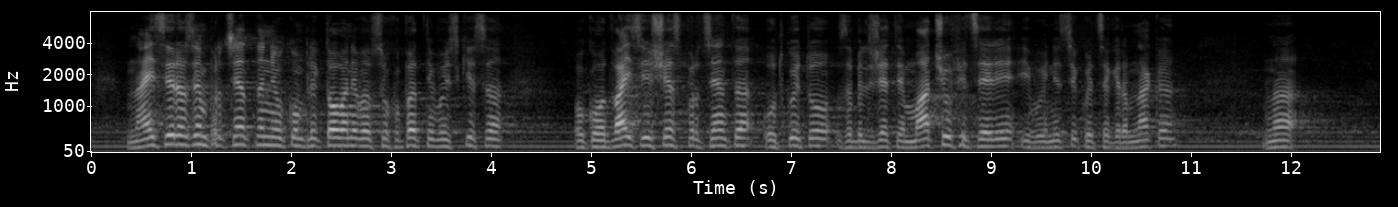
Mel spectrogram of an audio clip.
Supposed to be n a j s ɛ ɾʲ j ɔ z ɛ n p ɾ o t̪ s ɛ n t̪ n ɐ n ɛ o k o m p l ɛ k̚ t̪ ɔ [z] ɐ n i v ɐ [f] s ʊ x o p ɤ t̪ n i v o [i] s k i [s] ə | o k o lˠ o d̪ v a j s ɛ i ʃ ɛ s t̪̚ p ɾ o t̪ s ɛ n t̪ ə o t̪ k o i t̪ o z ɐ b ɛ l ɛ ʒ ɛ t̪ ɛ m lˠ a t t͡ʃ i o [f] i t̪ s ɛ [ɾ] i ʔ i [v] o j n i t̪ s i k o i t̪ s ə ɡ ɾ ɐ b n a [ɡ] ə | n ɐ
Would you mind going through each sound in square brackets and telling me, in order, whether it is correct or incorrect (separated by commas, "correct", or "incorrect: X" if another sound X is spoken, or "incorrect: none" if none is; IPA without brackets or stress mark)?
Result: incorrect: v, correct, incorrect: j, correct, correct, correct, correct, incorrect: k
